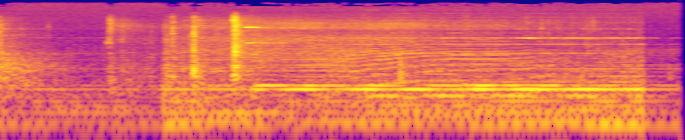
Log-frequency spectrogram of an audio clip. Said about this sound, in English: Looking back at him, she walks on, then opens a large wooden door.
